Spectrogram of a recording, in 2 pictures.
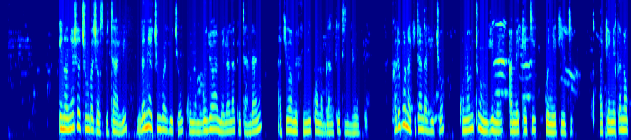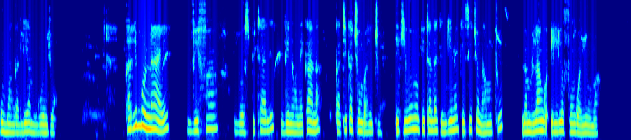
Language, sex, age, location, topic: Swahili, female, 18-24, Kisumu, health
